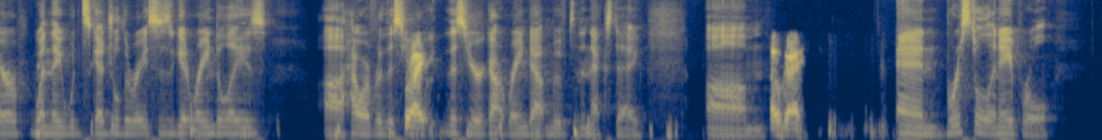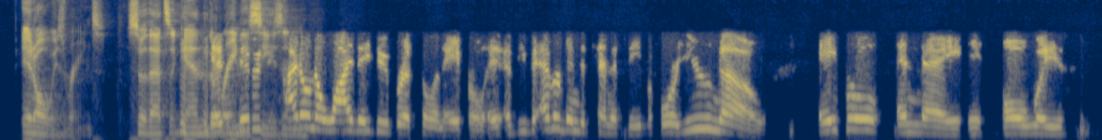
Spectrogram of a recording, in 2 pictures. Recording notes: joined on the phone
